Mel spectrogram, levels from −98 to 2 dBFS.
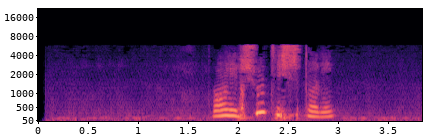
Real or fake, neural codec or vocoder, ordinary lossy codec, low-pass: fake; codec, 16 kHz, 1 kbps, FreqCodec, smaller model; MP3, 24 kbps; 7.2 kHz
